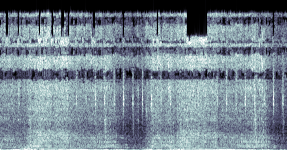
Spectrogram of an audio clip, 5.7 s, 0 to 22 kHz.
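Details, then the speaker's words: 2006 Honda Civic Si 2.0L, revved and released: loose clattering rattle following the throttle, worse after letting off; failed timing chain tensioner no longer tensions the guide, so the chain flaps; timing chain replacement follows. "And once you hear the car start and we'll rev it up, you'll hear the chain start flapping because the tensioner is not putting tension on the guide."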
